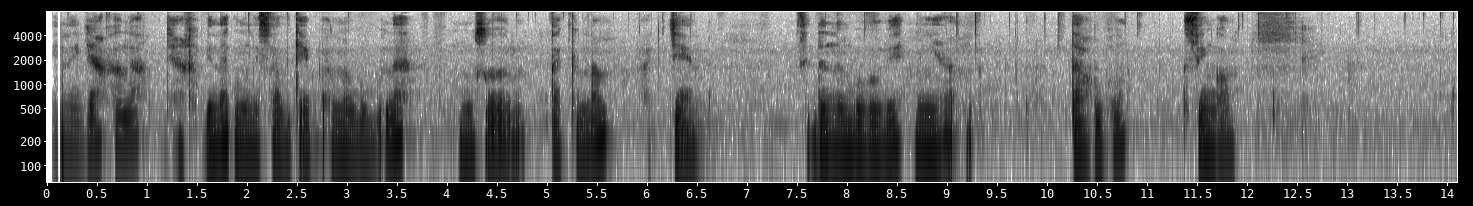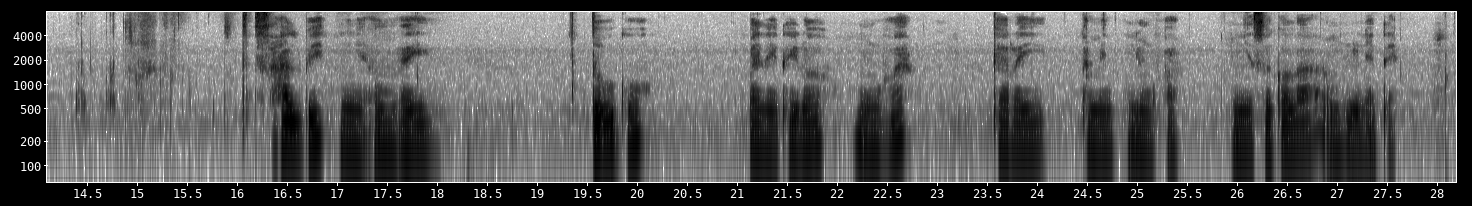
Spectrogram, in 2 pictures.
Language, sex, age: Wolof, female, 18-24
